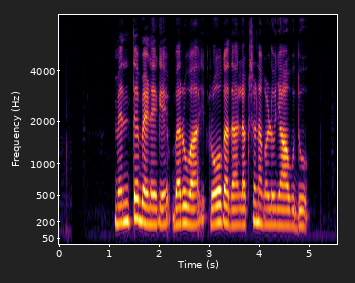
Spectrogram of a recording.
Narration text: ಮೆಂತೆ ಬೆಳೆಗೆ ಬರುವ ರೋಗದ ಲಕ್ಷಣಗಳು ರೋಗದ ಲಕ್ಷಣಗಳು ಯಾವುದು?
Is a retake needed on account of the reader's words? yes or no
yes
